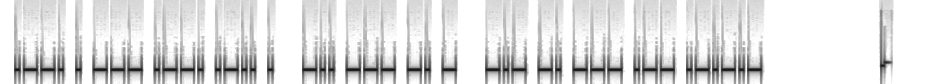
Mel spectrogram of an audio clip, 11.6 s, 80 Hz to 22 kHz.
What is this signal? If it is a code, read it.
Morse code, heard as a keyed tone, about 22 wpm, 700 Hz. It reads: PEOPLE DONT KNOW.
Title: Sentences from Top 600 Words 22wpm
